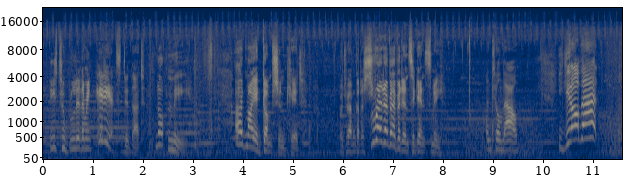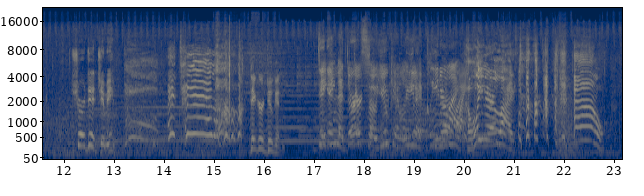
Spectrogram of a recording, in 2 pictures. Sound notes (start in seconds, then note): 13.2 gasping; 21.0 laughing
